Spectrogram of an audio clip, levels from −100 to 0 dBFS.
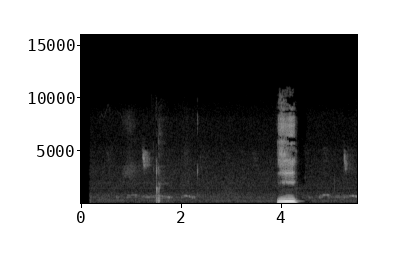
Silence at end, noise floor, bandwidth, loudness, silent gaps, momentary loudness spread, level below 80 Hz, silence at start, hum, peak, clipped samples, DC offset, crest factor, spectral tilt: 1.2 s; -69 dBFS; 9.6 kHz; -22 LUFS; none; 30 LU; -74 dBFS; 3.9 s; none; -10 dBFS; under 0.1%; under 0.1%; 20 dB; -6 dB/octave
